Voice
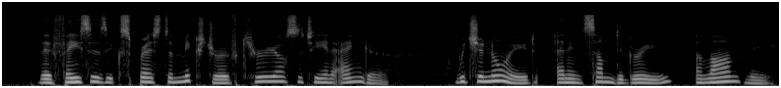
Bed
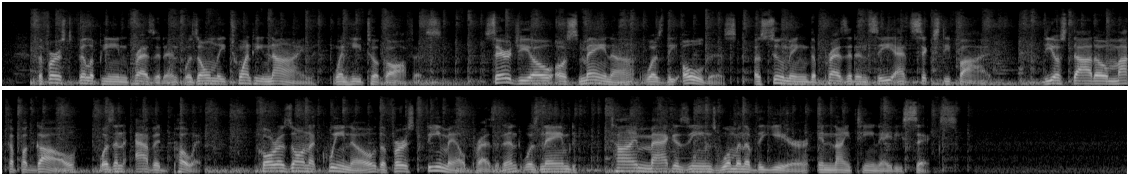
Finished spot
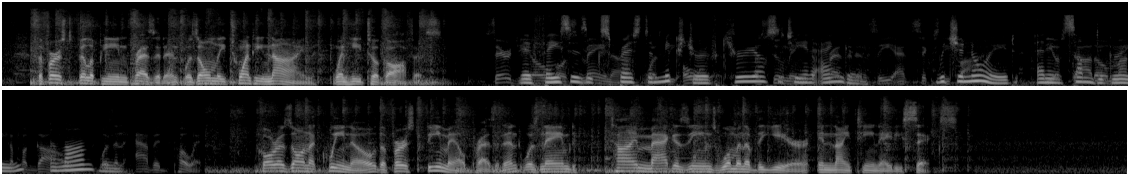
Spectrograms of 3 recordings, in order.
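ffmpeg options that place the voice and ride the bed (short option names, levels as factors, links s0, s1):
-filter_complex "[0:a]adelay=4800,volume=0.631[s0];[1:a]volume=7.5,afade=t=out:st=4.15:d=0.39:silence=0.0891251,afade=t=in:st=13:d=1.24:silence=0.11885[s1];[s0][s1]amix=inputs=2:normalize=0"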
